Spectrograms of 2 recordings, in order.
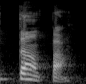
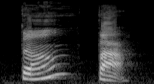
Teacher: O M aí, quando ele vem depois da vogal, ele forma um dígrafo, porque eu não falo ele, eu apenas nasalizo o som do A. Eu modifico um pouco o som do A, eu não falo A, eu falo an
